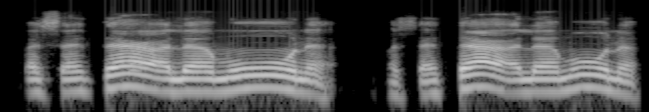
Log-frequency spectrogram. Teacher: Bunyi di mana? Di tengah halqum. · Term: ain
